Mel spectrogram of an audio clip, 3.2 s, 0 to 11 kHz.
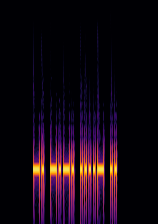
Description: Morse code, heard as a keyed tone, about 28 wpm, 700 Hz. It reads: NC4I
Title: USA Call Signs - 4 Characters - Repeated 2x - 28wpm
